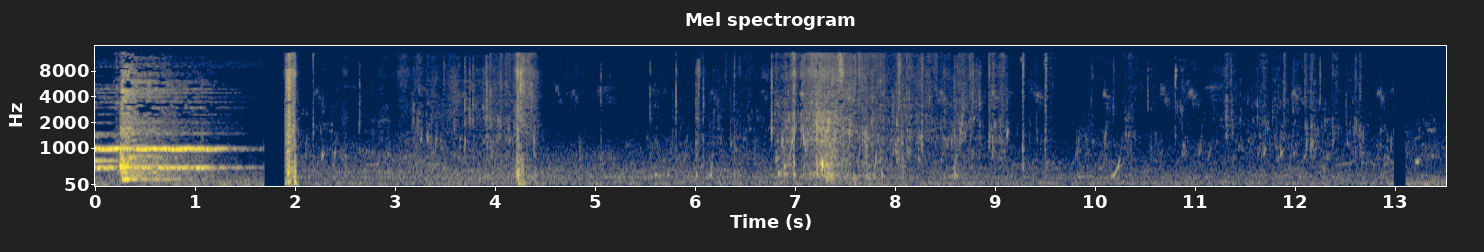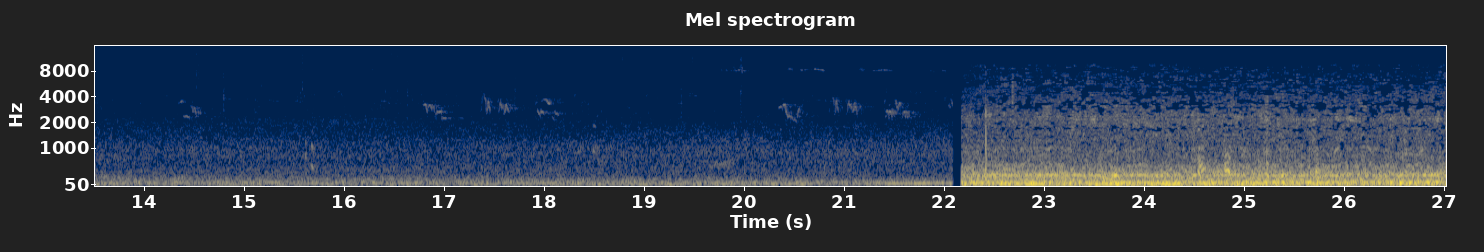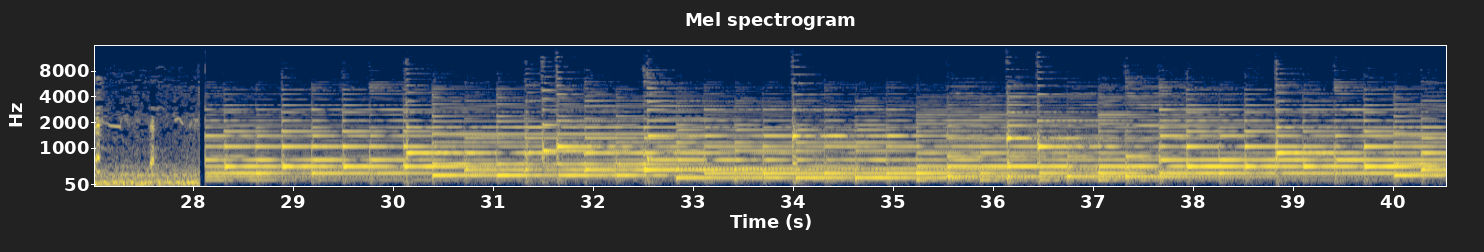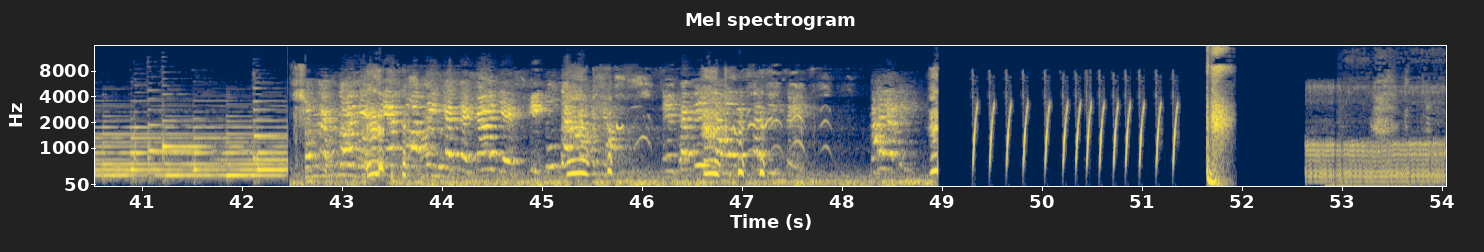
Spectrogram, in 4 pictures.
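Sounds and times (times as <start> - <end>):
water lapping at rocky shore: 2.0 - 4.8, 5.5 - 13.0.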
